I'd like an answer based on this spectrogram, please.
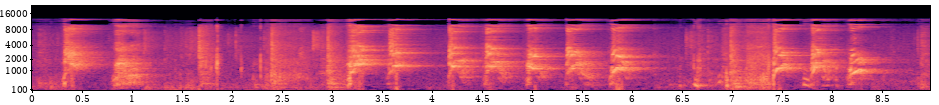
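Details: Dog playing with a pet hamster indoors, giving a run of sharp, yappy barks, about sixteen in nine seconds, irregularly spaced with brief pauses between bursts.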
